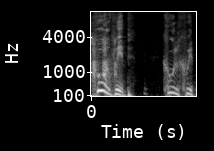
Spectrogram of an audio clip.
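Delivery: little character voice, high, booming, belted, slow, swooping. Showing the others a little Stewie voice. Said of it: "I could do the little Stewie voice there".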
